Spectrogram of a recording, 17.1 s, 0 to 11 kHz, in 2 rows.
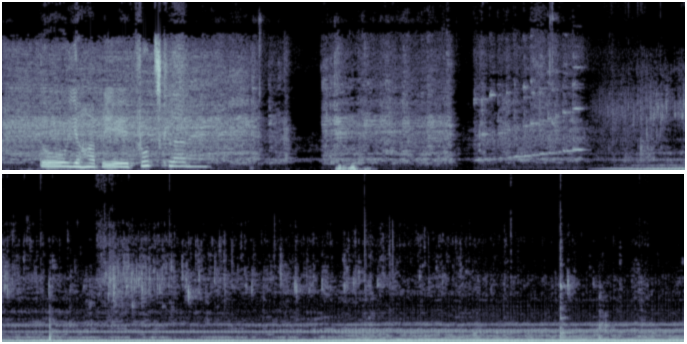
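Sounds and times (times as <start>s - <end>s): hot oil bubbling and crackling: 0.0s - 1.4s, 7.4s - 17.0s
steady low hum: 7.6s - 17.0s.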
